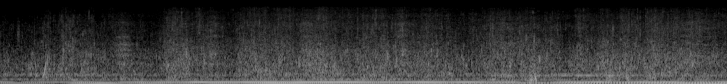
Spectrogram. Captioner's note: water sloshing; both breathing hard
